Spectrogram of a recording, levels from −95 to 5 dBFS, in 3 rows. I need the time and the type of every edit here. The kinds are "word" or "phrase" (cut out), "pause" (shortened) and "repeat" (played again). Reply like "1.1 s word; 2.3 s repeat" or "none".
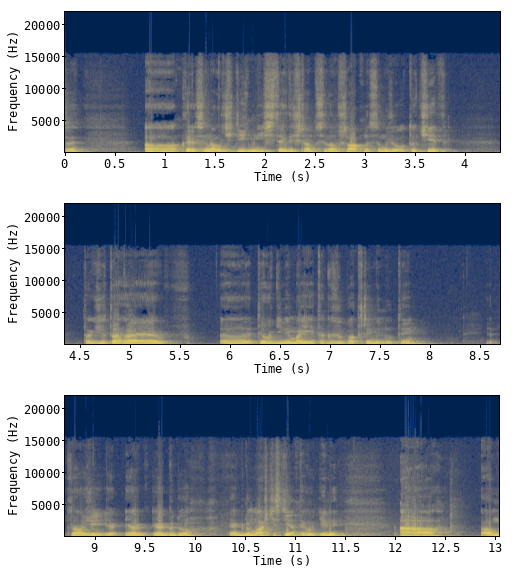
none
